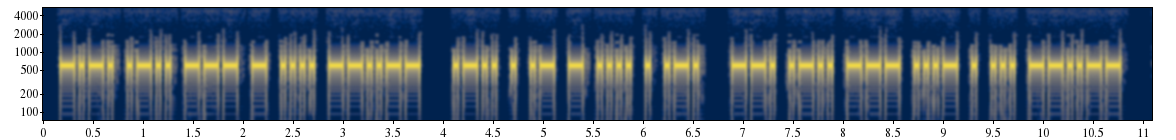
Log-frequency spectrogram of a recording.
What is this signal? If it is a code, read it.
Morse code, heard as a keyed tone, about 25 wpm, 600 Hz. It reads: CLOTH, LEATHER GLOVES,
